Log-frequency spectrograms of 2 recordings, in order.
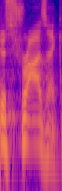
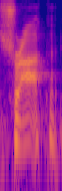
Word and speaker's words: Strzok: So, you recall, a lot of them come down to this one guy, Peter Stroke, Peter Strzok. It's spelled S-T-R-Z-O-K. I have no idea how to pronounce this, so I'll just pronounce it Schrock, Schrick. I'll just pronounce it differently every time, make fun of his name.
